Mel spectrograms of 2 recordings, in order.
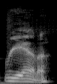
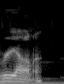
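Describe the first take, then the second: First: The name is said the way other countries say it. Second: The name is said the way the US says it. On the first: The speaker calls it right. "all the other countries pronounce it [name]" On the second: The speaker calls it wrong. "only the U S pronounces it Rihanna"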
